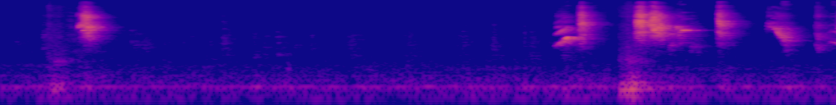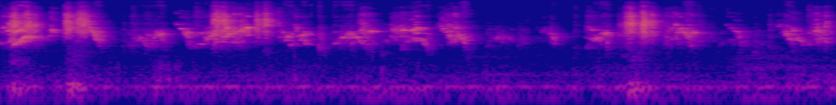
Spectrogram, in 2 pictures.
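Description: A young cockatiel gives harsh, raspy squawks in quick, uneven bursts over a low electrical hum.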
